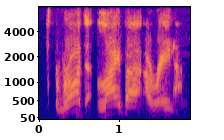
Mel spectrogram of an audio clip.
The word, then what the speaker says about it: Rod Laver Arena: to be taking place in the can you pronounce that arena, Big J? Yeah, mate, it's Rod Laver Arena in Richmond and Melbourne.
